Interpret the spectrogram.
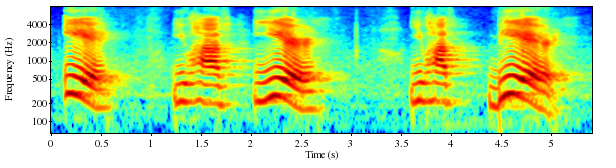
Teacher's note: This sound starts with the closed front vowel E and glides to the close midfront vowel uh.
